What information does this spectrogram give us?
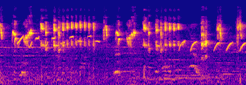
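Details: Singing long-tailed shrike, used as a lure for young or silent shrikes: hurried scratchy chatter mixed with quick whistled notes, ending in a series of upswept whistles repeated about twice a second.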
